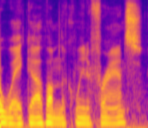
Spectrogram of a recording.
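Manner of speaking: ordinary talk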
